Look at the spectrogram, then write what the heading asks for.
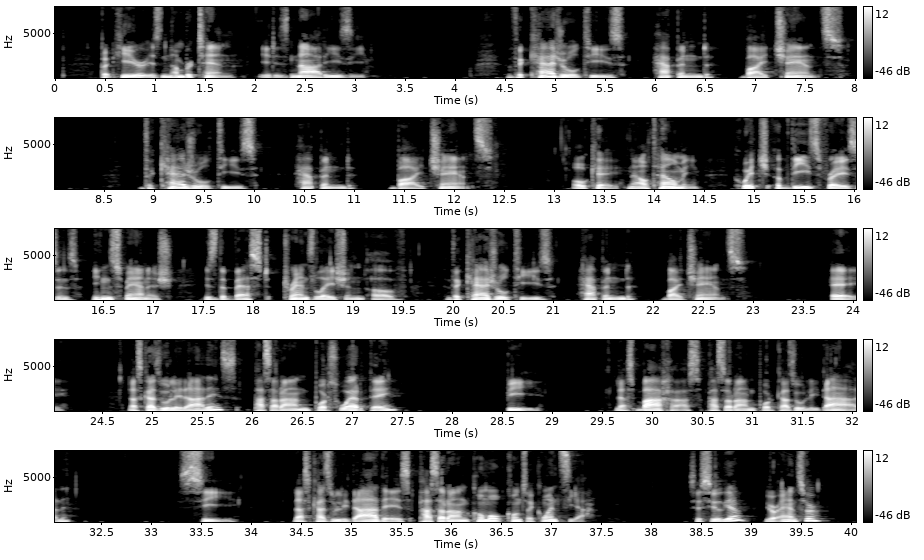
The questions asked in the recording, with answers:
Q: Okay, now tell me, which of these phrases in Spanish is the best translation of the casualties happened by chance?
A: Así que la correcta debe ser las bajas pasaron por casualidad.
